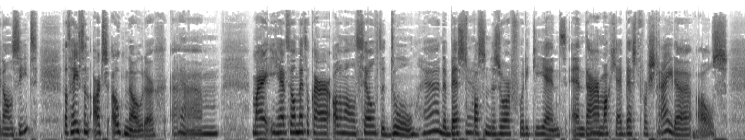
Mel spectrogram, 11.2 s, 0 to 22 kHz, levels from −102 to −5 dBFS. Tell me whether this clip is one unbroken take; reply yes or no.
yes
